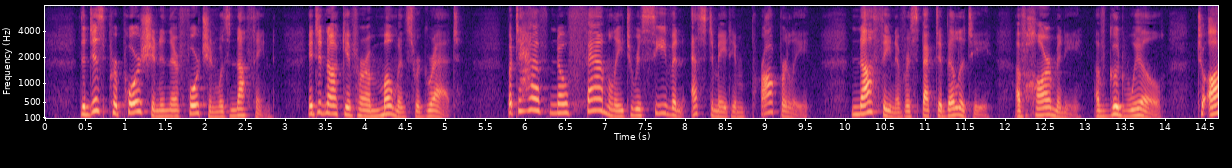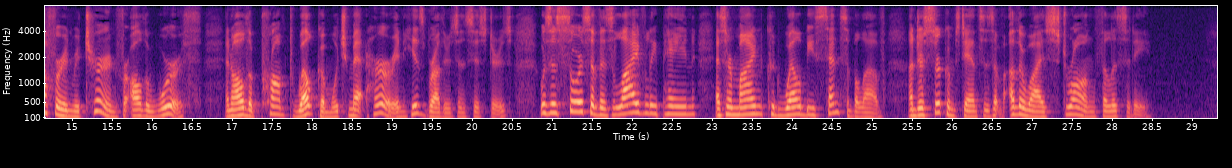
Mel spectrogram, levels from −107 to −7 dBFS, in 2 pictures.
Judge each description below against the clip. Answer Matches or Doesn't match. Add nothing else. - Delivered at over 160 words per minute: Doesn't match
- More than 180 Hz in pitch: Doesn't match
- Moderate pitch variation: Doesn't match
